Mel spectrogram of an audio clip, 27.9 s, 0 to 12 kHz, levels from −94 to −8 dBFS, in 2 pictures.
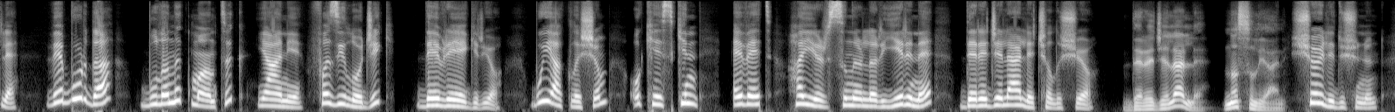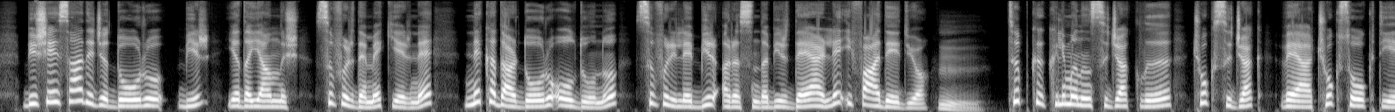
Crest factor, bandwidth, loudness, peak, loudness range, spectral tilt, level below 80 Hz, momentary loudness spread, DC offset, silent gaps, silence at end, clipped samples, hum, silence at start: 14 dB; 12 kHz; -14 LUFS; 0 dBFS; 2 LU; -4.5 dB/octave; -52 dBFS; 10 LU; under 0.1%; none; 0 s; under 0.1%; none; 0 s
